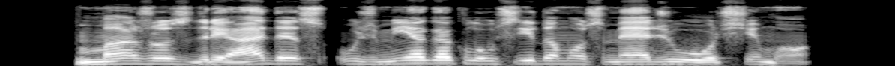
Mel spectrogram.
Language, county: Lithuanian, Šiauliai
